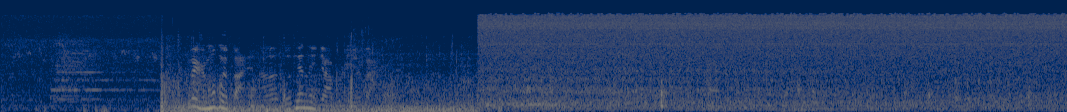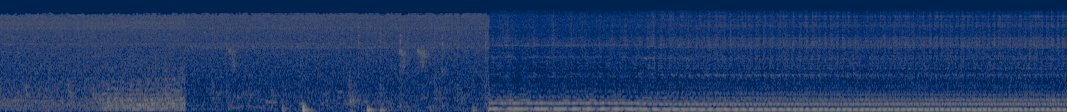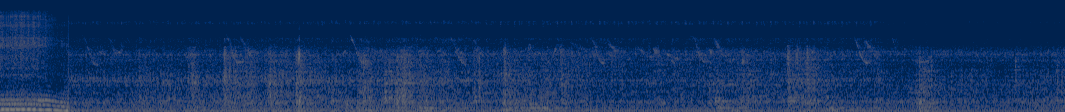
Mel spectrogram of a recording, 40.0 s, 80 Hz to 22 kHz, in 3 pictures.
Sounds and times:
Rustle: 6.0 - 19.5.

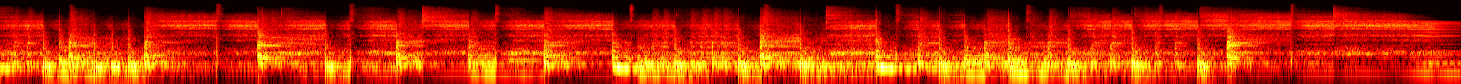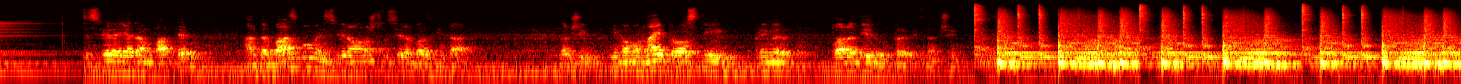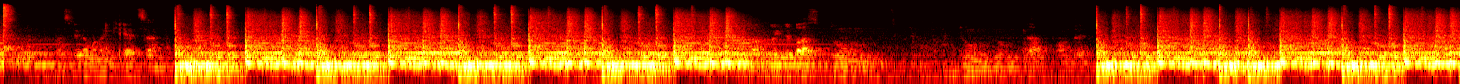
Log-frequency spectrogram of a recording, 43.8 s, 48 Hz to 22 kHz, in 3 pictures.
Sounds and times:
Bass drum: 0.0 - 13.1, 31.0 - 36.8, 40.2 - 43.8
Drum roll: 0.0 - 15.5, 24.4 - 30.0, 31.0 - 37.1, 40.2 - 43.8
Drum kit: 0.0 - 15.8, 24.3 - 37.4, 40.2 - 43.8
Cymbal: 0.0 - 16.1, 24.3 - 30.3, 30.9 - 37.6, 40.2 - 43.8
Speech: 15.4 - 19.4, 20.2 - 24.3, 29.8 - 31.0, 36.6 - 40.2.

